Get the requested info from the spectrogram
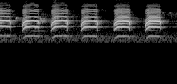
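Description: Middle Spotted Woodpecker giving six nasal, drawn-out squealing notes, each rising slightly and repeated steadily about every half second; nothing else is heard.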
